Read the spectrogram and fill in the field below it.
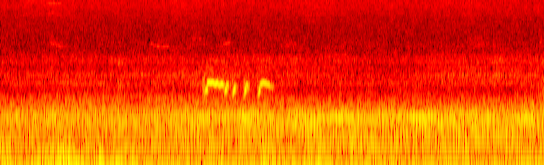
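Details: Loud-voiced local zebra dove kept as a decoy bird, singing one cooing phrase: a held note dropping into a rapid run of short clipped notes, against a heavy rumbling outdoor background.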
